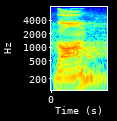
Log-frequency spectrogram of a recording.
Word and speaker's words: bomb: So, B is silent in certain words like lamb, bomb, tomb, limb, dumb, etc.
